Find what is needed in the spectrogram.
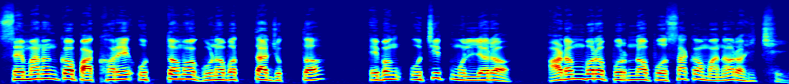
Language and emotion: Odia, neutral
